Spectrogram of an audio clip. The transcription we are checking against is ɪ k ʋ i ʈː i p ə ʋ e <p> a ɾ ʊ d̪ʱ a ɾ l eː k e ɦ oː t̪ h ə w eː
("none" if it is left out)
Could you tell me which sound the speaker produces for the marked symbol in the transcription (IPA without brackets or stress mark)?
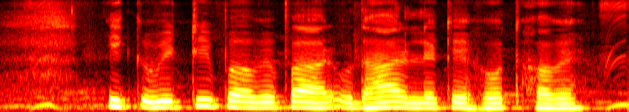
p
